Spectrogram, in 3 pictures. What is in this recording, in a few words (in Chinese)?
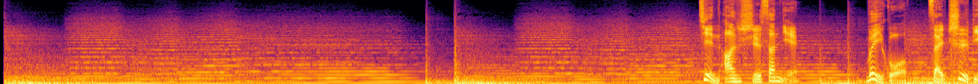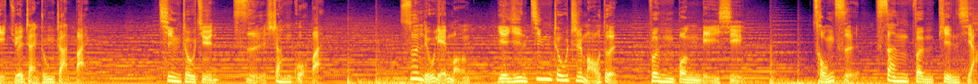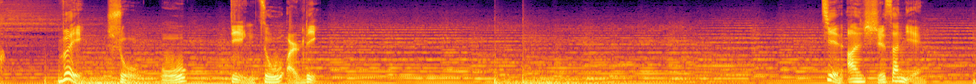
男89-游戏预告, 国语男声配音; 三国游戏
